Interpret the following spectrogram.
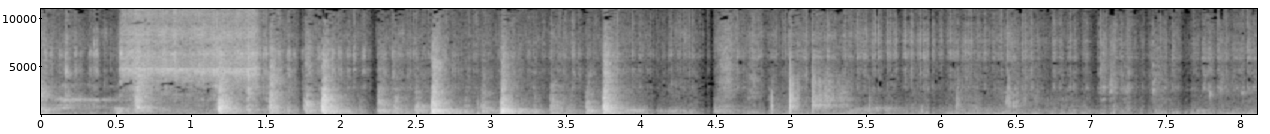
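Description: Parallax standard hobby servo running under Arduino control, its small motor and plastic gear train whirring in a string of short bursts about half a second apart, fainter in the second half.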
